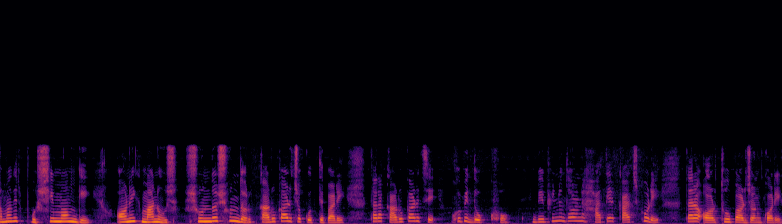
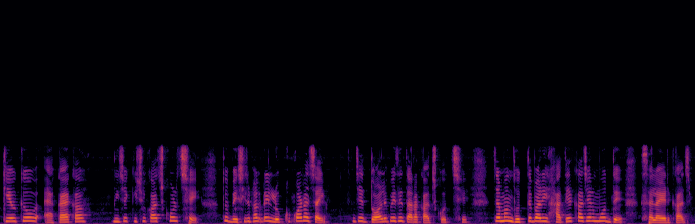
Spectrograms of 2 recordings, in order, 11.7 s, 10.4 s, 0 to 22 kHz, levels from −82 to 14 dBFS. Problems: none marked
